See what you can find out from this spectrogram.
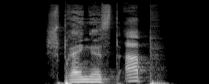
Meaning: second-person singular subjunctive II of abspringen
- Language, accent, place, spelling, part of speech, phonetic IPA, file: German, Germany, Berlin, sprängest ab, verb, [ˌʃpʁɛŋəst ˈap], De-sprängest ab.ogg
